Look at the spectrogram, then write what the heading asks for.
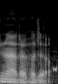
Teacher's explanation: all too often the r sounds too much like another d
